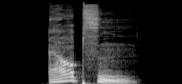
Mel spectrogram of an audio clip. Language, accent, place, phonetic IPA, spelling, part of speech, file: German, Germany, Berlin, [ˈɛʁpsn̩], Erbsen, noun, De-Erbsen.ogg
- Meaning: plural of Erbse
